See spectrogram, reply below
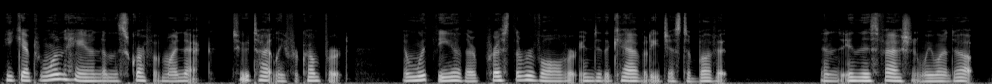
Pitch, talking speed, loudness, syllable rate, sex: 170 Hz, 195 wpm, -20 LUFS, 5.8 syllables/s, female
